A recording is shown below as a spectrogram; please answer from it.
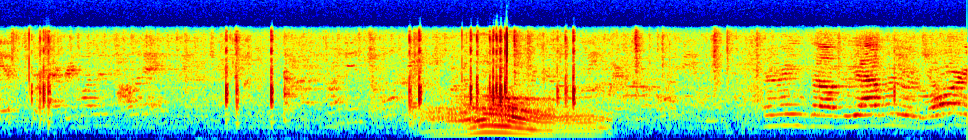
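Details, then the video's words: Pet Husky at night, just after midnight, vocalising to signal that he wants to go out. A drawn-out, wavering howl of under two seconds slides up and down, with a person talking before and after. "How Husky Tells Me He Wants Out"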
